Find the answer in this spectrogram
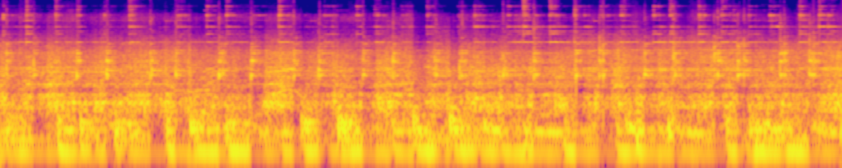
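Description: Procession percussion: drums beaten in a fast, dense rhythm over a steady low hum.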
